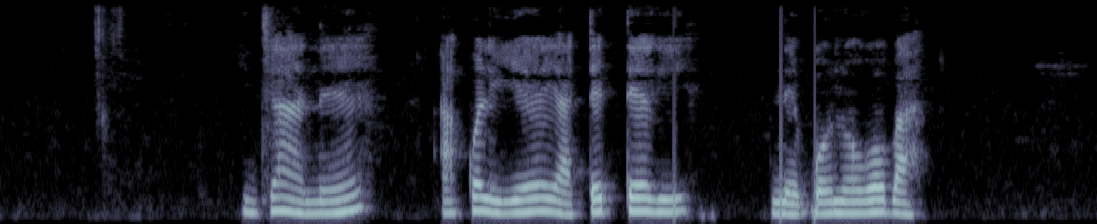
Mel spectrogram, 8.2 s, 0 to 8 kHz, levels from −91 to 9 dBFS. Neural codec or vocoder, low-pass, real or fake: none; 7.2 kHz; real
